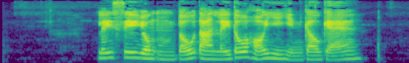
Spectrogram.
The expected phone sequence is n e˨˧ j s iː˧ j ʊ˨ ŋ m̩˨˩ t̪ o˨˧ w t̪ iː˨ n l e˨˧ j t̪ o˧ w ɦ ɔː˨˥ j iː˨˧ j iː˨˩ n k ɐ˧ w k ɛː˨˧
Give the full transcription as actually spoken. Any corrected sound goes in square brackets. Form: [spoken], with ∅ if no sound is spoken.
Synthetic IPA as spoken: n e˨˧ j s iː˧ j ʊ˨ ŋ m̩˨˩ t̪ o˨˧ w t̪ [aː˨] n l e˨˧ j t̪ [o˥] w ɦ ɔː˨˥ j iː˨˧ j iː˨˩ n k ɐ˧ w k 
